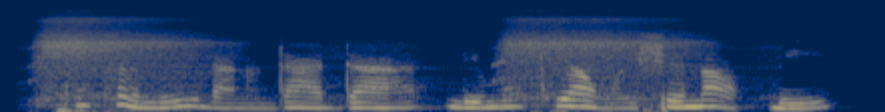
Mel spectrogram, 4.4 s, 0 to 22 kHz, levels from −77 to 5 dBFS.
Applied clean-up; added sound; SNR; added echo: none; Hiss / Breathing; 10 dB; none.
